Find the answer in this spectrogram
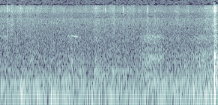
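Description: Near silence: room tone with a few faint light ticks from the metal crochet hook and yarn being worked.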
